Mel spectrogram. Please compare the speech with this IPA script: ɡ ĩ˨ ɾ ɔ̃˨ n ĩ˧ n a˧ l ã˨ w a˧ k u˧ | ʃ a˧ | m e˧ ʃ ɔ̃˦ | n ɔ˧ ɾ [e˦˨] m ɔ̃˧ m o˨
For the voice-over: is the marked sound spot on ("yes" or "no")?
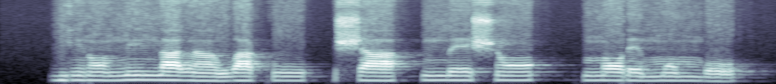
no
